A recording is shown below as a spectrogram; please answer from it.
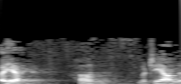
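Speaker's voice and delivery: normal talking voice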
